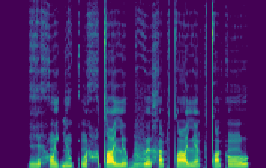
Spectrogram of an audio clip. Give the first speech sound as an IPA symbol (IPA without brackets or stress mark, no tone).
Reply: ɦ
